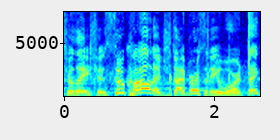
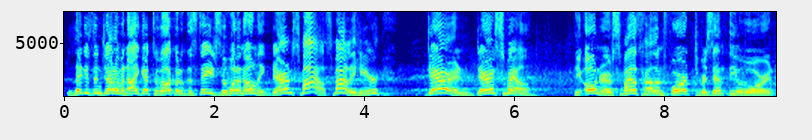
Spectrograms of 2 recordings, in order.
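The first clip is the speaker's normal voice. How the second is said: high, bright emcee introduction; announcer voice; 5 semitones higher than usual. Acted. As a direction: build him up for the crowd. Host announcing the guest.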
